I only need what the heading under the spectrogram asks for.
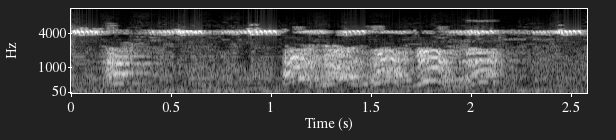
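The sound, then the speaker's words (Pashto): A dog barks in a few rough bursts over a constant, high, insect-like chirring drone and a low rumble. “نه پوهیږم چې دا سپای ولې غاپي”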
